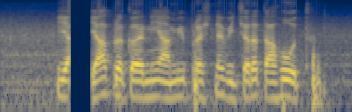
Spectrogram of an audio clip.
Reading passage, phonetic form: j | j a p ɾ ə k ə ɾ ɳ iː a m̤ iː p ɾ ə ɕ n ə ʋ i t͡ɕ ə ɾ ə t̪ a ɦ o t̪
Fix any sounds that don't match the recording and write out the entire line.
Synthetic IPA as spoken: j | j a p ɾ ə k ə ɾ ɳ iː a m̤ iː p ɾ ə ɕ n ə ʋ i t͡ɕ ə ɾ ə t̪ a ɦ o t̪

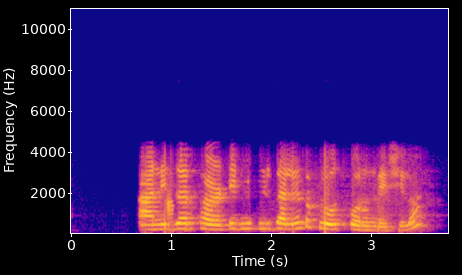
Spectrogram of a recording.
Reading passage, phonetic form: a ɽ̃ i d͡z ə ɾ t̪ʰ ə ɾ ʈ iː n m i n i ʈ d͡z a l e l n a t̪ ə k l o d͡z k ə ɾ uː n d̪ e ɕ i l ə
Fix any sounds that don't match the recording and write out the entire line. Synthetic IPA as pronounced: a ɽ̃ i d͡z ə ɾ t̪ʰ ə ɾ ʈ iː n m i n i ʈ d͡z a l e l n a t̪ ə k l o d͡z k ə ɾ uː n d̪ e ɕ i l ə

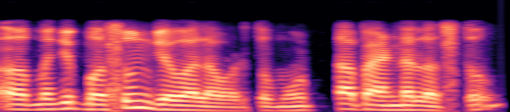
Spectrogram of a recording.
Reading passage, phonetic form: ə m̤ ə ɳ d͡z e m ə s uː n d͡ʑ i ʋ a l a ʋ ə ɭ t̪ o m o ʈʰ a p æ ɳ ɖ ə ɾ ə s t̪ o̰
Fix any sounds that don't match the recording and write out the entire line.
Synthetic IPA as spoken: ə m̤ ə ɳ d͡z e b ə s uː n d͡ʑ e ʋ a l a ʋ ə ɽ t̪ o m o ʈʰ a p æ ɳ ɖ ə l ə s t̪ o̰

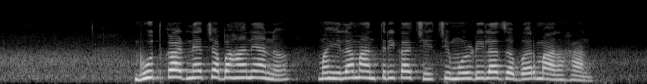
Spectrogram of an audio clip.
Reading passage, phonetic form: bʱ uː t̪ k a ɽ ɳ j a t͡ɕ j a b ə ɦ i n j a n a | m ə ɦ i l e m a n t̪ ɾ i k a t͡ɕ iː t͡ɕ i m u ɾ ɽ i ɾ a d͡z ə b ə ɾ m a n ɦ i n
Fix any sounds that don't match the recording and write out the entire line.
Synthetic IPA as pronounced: bʱ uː t̪ k a ɽ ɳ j a t͡ɕ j a b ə ɦ a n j a n ə | m ə ɦ i l a m a n t̪ ɾ i k a t͡ɕ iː t͡ɕ i m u ɾ ɽ i l a d͡z ə b ə ɾ m a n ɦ a n

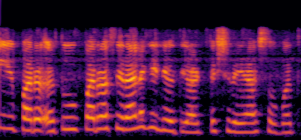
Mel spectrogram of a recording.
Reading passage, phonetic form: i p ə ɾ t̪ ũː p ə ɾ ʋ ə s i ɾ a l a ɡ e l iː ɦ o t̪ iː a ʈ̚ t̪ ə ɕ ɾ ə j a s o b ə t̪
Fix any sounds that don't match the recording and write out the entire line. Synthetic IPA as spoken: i p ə ɾ t̪ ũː p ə ɾ ʋ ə f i ɾ a l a ɡ e l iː ɦ o t̪ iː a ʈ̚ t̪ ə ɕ ɾ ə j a s o b ə t̪

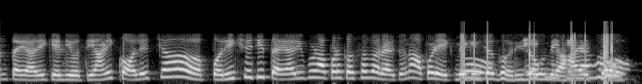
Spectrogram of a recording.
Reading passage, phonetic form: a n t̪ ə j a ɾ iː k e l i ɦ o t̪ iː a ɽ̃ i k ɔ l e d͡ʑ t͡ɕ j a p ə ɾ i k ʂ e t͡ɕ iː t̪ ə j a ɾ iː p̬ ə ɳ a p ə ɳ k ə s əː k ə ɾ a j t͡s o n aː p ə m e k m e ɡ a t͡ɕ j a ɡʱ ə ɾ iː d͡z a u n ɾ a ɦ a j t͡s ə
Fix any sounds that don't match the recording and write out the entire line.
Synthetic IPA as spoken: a n t̪ ə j a ɾ iː k e l iː ɦ o t̪ iː a ɽ̃ i k ɔ l e d͡ʑ t͡ɕ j a p ə ɾ i k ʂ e t͡ɕ iː t̪ ə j a ɾ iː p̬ ə ɳ a p ə ɳ k ə s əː k ə ɾ a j t͡s o n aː p ə ɳ e k m e ɡ i t͡ɕ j a ɡʱ ə ɾ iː d͡z a uː n ɾ a ɦ a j t͡s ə

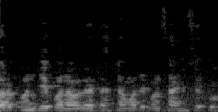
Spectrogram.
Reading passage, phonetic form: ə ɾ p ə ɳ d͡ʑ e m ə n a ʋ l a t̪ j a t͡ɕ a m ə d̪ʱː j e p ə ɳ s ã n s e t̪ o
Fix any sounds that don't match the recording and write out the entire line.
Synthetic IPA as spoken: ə ɾ p ə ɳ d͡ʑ e b ə n a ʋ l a t̪ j a t͡ɕ a m ə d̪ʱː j e p ə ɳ s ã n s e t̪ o

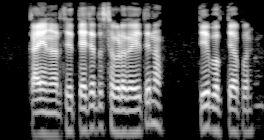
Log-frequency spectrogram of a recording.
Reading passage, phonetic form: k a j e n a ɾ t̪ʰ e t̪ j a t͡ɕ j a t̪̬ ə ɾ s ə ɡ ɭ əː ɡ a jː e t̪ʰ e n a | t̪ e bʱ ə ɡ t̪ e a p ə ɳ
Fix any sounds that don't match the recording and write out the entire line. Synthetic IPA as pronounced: k a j e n a ɾ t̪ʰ e t̪ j a t͡ɕ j a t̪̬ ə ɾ s ə ɡ ɭ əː k a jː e t̪ e n a | t̪ e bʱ ə ɡ t̪ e a p ə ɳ

